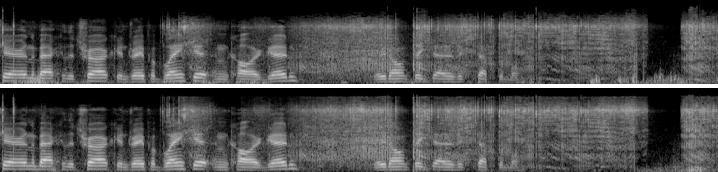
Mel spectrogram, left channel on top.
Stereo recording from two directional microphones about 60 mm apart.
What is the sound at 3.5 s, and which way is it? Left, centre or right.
Ratchet, centre.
